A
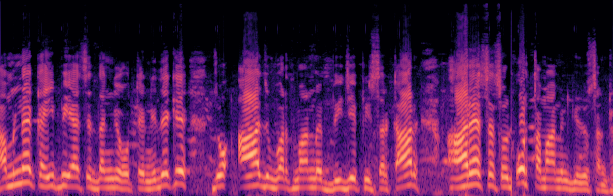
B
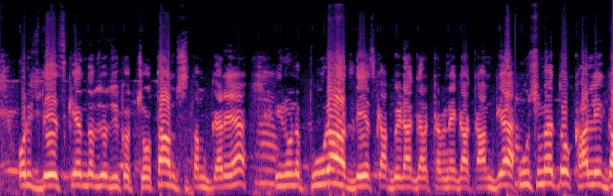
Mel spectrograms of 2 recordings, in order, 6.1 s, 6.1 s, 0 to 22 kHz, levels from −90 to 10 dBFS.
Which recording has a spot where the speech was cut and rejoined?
B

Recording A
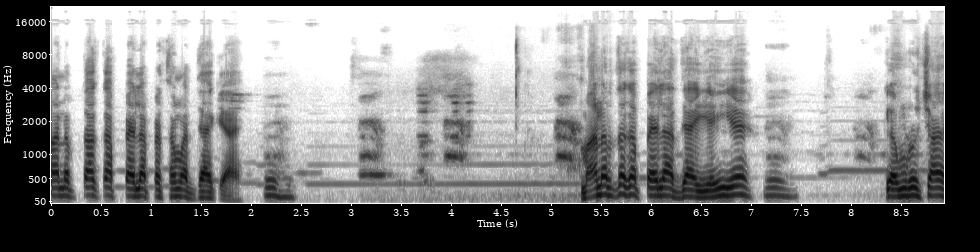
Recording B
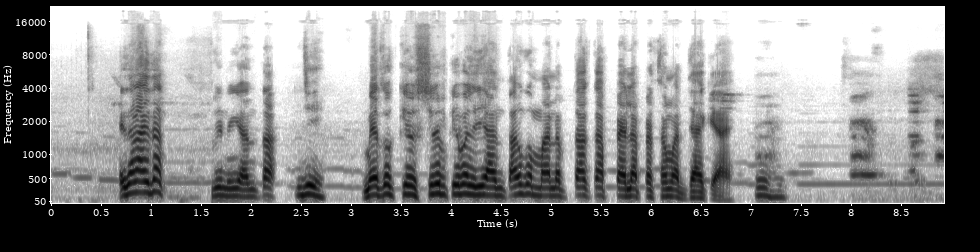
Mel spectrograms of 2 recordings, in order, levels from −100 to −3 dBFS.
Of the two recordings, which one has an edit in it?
B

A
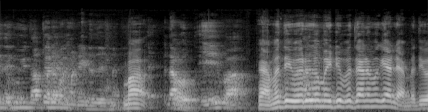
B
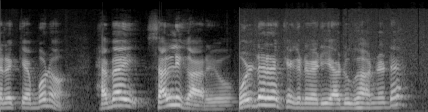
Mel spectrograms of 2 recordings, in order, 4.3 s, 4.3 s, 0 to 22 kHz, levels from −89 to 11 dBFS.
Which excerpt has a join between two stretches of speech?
B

